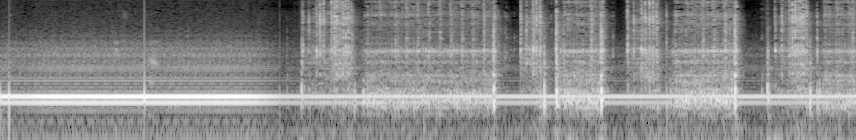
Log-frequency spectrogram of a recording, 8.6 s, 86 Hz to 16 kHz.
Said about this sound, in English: I have my rotary phone. So, bear with me 1 second. I'll just go get my rotary phone. Found it. Let's pick up the handset and dial the numbers. Such fun.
